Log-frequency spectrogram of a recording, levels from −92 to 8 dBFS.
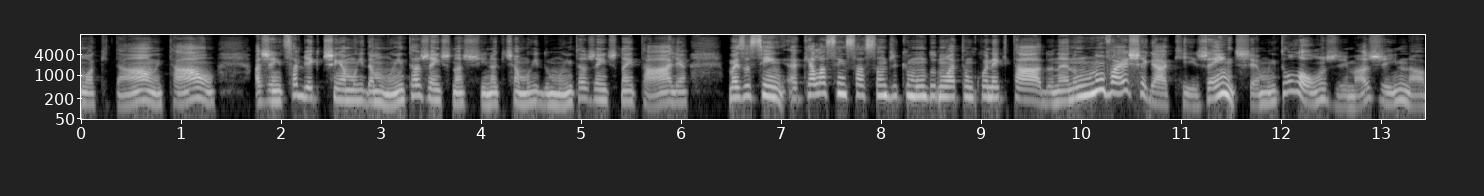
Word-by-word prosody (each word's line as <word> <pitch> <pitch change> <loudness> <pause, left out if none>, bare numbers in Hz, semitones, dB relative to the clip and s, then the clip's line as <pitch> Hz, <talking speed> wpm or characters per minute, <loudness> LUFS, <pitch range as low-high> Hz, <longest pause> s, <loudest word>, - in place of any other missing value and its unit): lockdown 145 +3 -2
e 145 - -9
tal, 195 +2 0 0.4
a - - -2
gente 170 0 +4
sabia 240 -5 -1
que - - -17
tinha 185 -3 +6
morrido 180 -2 -5
muita 165 - -3
gente 195 -6 +2
na 150 -1 -2
China, 145 0 -2
que - - -21
tinha - - -2
morrido 145 -1 -6
muita 150 +9 -5
gente 190 -2 -2
na 170 - -2
Itália, 160 0 -2 0.4
mas 220 +2 +1
assim, 240 -1 +4
aquela 265 +8 -1
sensação 265 -3 +3
de 240 0 -7
que - - -14
o - - -1
mundo 235 0 -3
não 230 0 -1
é 225 - +1
tão 225 -1 -8
conectado, 200 -8 0
né. 170 +2 -2
Não 235 +8 -1
não 360 +4 +3
vai 305 +1 +2
chegar 165 - +5
aqui, 140 -2 -9
gente, 215 - +2
é 135 - -6
muito 155 - -8
longe, 170 - -3
imagina, 155 - -2
185 Hz, 190 wpm, -19 LUFS, 155-235 Hz, 0.4 s, tinha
